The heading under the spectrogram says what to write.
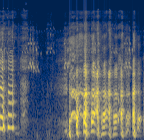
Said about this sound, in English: Where's the chirping? Chirp.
